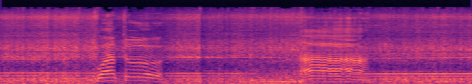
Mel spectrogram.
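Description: A motorcycle engine dips and climbs in pitch as gears change.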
